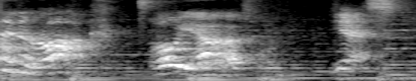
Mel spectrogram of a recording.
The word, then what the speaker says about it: Iraq: And it's the same thing with Iraq, which is commonly pronounced Iraq instead of Iraq.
